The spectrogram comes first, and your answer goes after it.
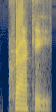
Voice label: "cracky", American

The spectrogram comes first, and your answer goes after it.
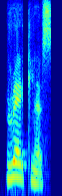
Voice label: "reckless", Indian

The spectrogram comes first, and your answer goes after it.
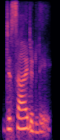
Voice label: "decidedly", Indian

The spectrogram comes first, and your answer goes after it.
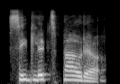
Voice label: "Seidlitz powder", Indian

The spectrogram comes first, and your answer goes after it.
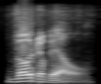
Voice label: "vaudeville", American

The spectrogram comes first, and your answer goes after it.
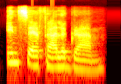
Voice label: "encephalogram", Indian

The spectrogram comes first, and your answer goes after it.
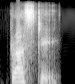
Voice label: "crusty", Indian

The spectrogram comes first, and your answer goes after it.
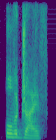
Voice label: "overdrive", Indian

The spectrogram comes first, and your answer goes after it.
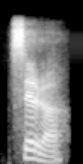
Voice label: "sera", Indian

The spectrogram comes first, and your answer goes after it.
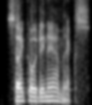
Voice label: "Psychodynamics", American

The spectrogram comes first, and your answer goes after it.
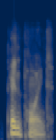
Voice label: "pinpoint", American

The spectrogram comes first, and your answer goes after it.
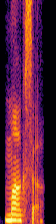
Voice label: "moxa", Indian

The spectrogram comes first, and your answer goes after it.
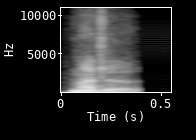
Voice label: "muddle", Indian

